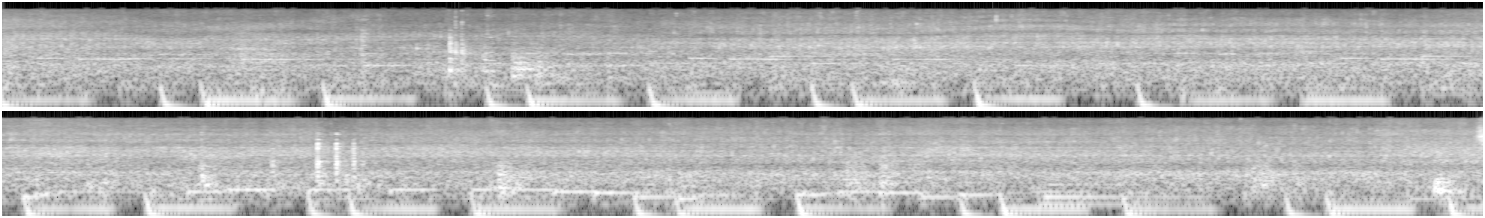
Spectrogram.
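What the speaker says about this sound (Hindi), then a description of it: "सॉस में डालने से पहले एक दफ़ा रीफ्राई करेंगे।" Fish pieces being refried in a pan for Schezwan sticky fish sizzle softly and steadily, with rhythmic stirring scrapes and occasional faint clinks, no voices.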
